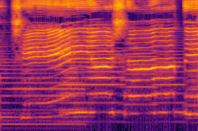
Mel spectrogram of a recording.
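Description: Harmonium played in a slow melody, with a woman's voice singing along, her pitch gliding between the steady reed notes.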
